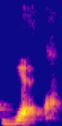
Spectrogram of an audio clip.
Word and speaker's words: walk: tá falando assim, ó, walk. Walk. Como é que eu posso representar isso aqui? Só um momento de pronúncia. Walk. Tipo, walk. Assim, ó. Não é um O fechado, é um O aberto.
